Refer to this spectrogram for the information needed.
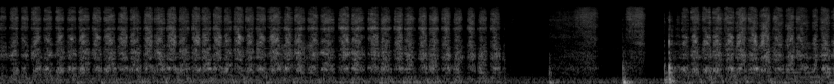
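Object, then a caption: Plastic stylus on glass tablet screen. A plastic stylus tip makes rapid drawing strokes and taps on the flat glass screen of an iPad tablet resting on a desk. A fast, steady run of bright, scratchy rubbing strokes drops to a brief hush around the fifth second. Two sharp taps follow before the scratching resumes.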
